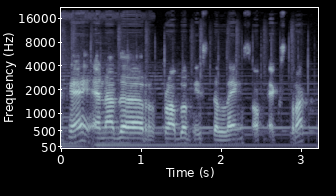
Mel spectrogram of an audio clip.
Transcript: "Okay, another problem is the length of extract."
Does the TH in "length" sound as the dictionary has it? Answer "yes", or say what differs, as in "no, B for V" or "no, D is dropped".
no, S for TH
